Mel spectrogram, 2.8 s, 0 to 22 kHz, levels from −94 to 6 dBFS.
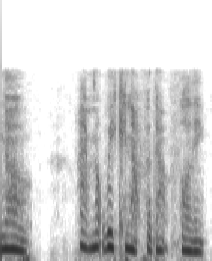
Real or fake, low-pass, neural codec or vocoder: real; 7.2 kHz; none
